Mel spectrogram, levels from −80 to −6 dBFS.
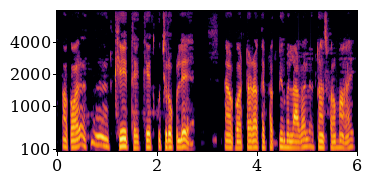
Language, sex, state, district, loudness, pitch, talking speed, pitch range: Maithili, male, Bihar, Samastipur, -18 LUFS, 140 Hz, 190 wpm, 135-155 Hz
